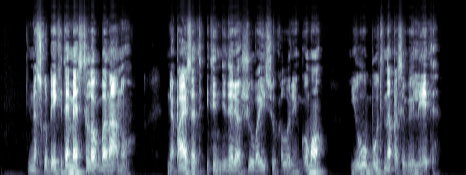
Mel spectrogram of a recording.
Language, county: Lithuanian, Vilnius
